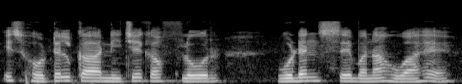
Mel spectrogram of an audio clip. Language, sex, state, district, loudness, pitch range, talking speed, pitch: Hindi, male, Arunachal Pradesh, Lower Dibang Valley, -16 LUFS, 145-165 Hz, 140 wpm, 150 Hz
